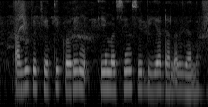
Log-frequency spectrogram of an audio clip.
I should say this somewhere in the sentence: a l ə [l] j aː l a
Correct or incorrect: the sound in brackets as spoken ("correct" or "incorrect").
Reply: correct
